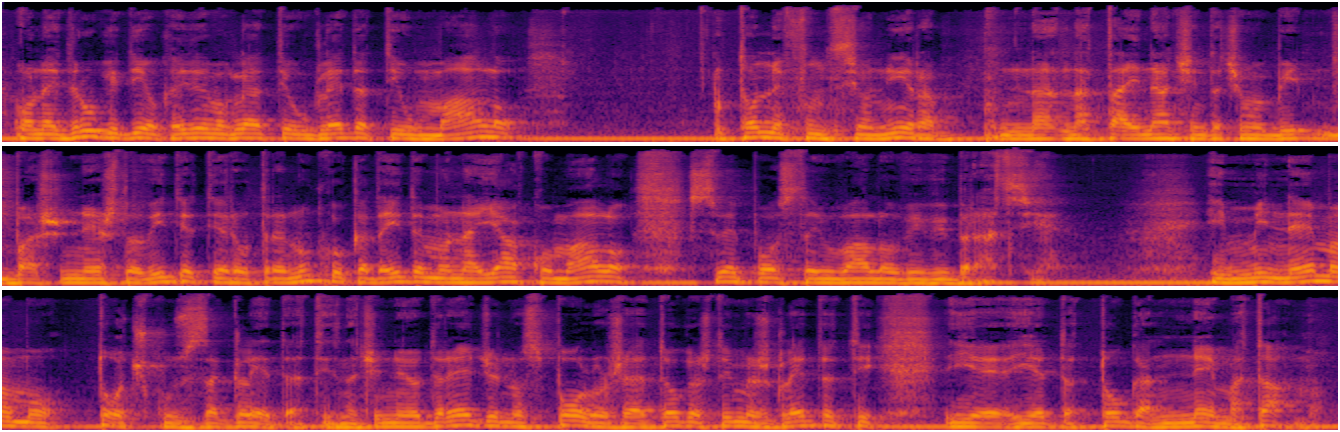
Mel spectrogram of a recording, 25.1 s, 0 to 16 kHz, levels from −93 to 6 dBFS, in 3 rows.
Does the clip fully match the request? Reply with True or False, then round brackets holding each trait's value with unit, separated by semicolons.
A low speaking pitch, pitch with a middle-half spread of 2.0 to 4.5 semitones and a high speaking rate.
False (100 Hz; 2.8 semitones; 125 wpm)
